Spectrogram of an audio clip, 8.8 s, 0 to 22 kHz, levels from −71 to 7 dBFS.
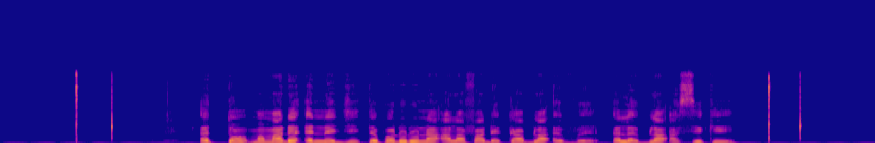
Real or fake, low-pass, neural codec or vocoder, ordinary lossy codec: real; 10.8 kHz; none; none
